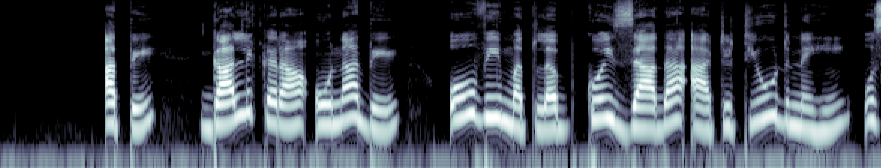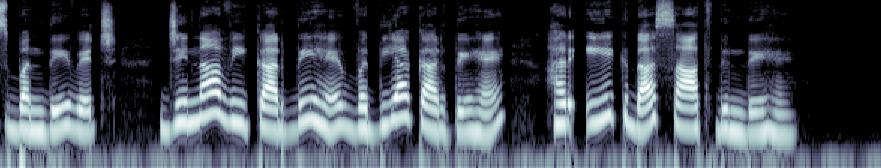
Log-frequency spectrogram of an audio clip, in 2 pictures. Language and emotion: Punjabi, neutral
